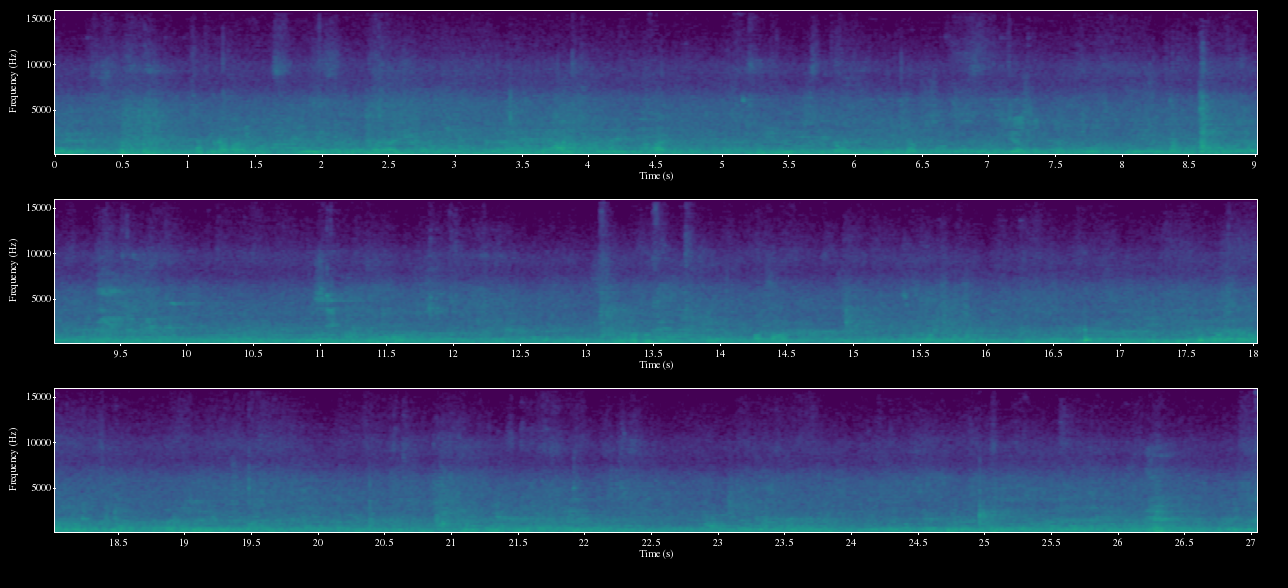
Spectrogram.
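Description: Young men talk casually close by in a large echoing hall.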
